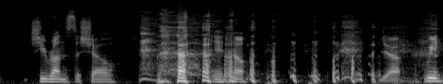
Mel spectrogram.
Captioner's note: laughter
